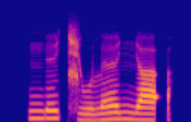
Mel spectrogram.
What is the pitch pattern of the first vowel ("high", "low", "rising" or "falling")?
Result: high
